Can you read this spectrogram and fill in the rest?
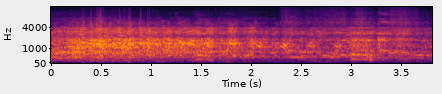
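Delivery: big high burst of laughter; high laughing fit. Real, not acted. Chef cracking up at his own story, laughing hard. Laughs at retold butcher-shop remark.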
